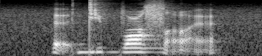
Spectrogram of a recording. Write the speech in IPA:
ɛ̰ dʲ ɨ b ɔ zˤ æ̰

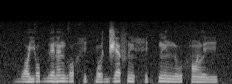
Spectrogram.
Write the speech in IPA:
b ɔ˨ j o˨˦ b e˧ ɾ ɛ̃˦ ɡ o˧ h i˨ k͡p o˧ d͡ʒ ɛ˦ f ĩ˦˨ h i˨˦ k͡p ĩ˦˨ n u˨˦ h ɔ̃˦˨ l i˧

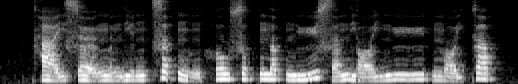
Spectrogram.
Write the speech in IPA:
kʰ aː˨˩ j s œː˨˩ ŋ ɵ˨˩ n j ɪ˨ ŋ t͡s ɐ˥ t̚ ŋ ʊ˨˩ ŋ h o˥ w s ʊ˥ k̚ n̪ ɐ˧ p̚ n̪ yː˨˥ s ɐ˨˥ n j ɔː˨˧ j ŋ yː˥ | n̪ ɔː˨˩ j k ɐ˥ p̚

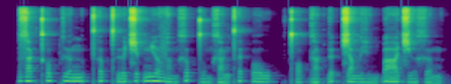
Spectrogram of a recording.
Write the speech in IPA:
z a˦˥ k̚ t̪ʰ o˦˥ p̚ k ɨ˧ ə̯ ŋ ɨ˦˥ p̚ t̪ʰ ə˦˥ p̚ t̪ʰ ɨ˨˦ ə̯ t͡ɕ ə˦˥ t̚ ɲ i˧ ə̯ v a̤˨˩ m x ə˦˥ p̚ t̪ o̤˨˩ m x a˧˩ ŋ t̪ʰ ə˦˥ t̚ ʔ o˧ w | t̪ʰ ɔ˨˩ k̚ ɣ a˨˩ k̚ ɗ ə˦˥ t̚ t͡ɕ a˧ m ɣ i̤˨˩ n ɓ aː˧ t͡ɕ ɨ̤˨˩ ə̯ x ə˧˩˨ m

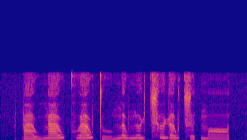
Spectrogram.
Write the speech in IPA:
p aː˨˩ w ŋ aː˨˥ w kʷʰ aː˨˥ w t̪ uː˨˩ ŋ ɐ˨ w n̪ ɵ˨ ɥ t͡sʰ ɵ˧ ɥ ɐ˨˥ w t͡s ɵ˨ t̚ m ɔː˨ t̚

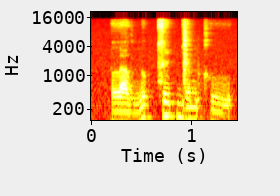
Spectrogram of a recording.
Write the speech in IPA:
l a˨˩ w n̪ u˦ k̚ s i˦ ʔ ɡ e˧ m kʰ u˨˩

